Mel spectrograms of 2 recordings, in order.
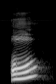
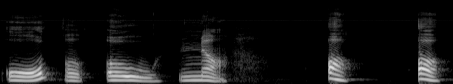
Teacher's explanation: Es un solo sonido abierto hacia afuera.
